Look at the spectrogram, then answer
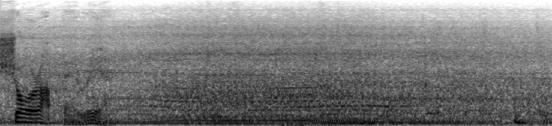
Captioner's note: tank engine revving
